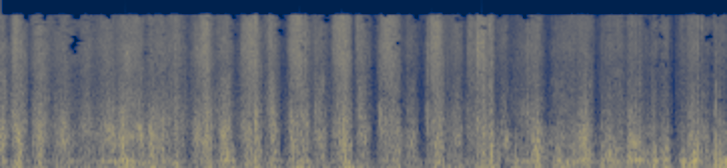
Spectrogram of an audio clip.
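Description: Fingers rapidly grip, rub and scratch a black foam windscreen on a silver USB microphone. The result is a dense, continuous, bass-heavy rumble of scratching and muffled thumps, pulsing unevenly with almost no high-end brightness.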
